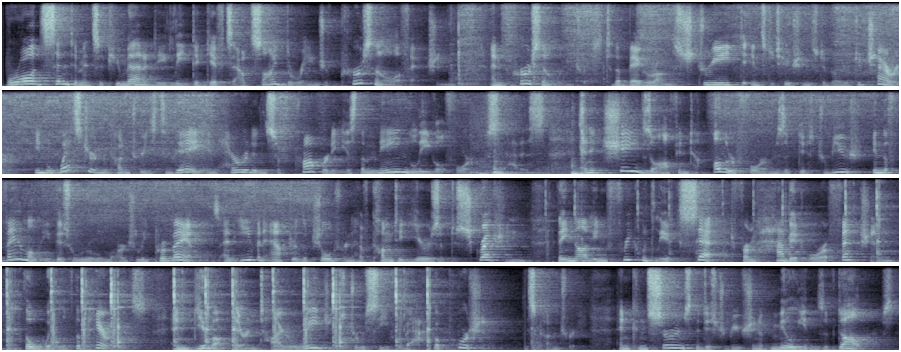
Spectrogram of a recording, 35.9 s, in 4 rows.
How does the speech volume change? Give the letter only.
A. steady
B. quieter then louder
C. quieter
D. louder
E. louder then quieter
A.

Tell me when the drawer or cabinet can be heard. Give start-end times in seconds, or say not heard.
4.5-6.0, 13.6-14.8, 31.3-32.5.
